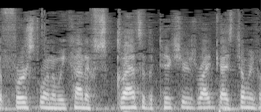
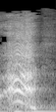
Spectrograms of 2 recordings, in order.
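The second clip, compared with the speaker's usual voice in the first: exasperated cry; 12 semitones higher, 8 dB louder than usual. Retold or imitated. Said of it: "And I go".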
